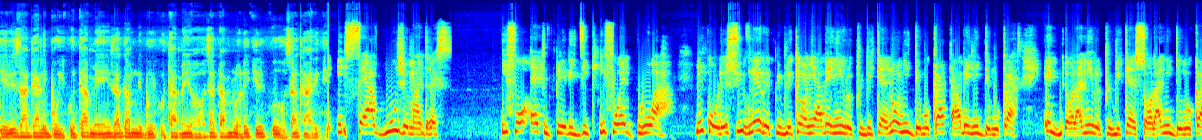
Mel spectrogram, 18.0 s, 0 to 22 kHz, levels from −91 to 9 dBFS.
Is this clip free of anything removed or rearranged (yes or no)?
no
